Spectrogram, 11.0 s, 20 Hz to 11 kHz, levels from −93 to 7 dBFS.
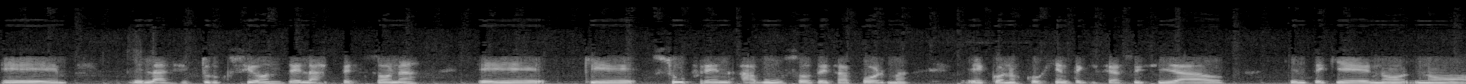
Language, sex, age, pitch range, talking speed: Spanish, male, 40-59, 125-160 Hz, 135 wpm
